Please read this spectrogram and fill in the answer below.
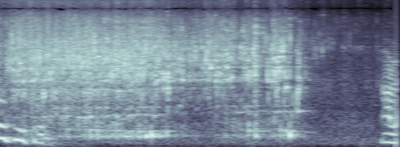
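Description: Water poured from a stainless-steel pot into a clay pot over balls of pearl millet dough. It splashes steadily for about three seconds and then stops.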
